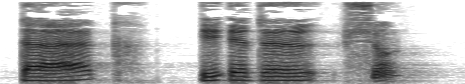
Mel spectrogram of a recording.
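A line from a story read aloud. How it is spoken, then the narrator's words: Calm question. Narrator (Russian): спокойно спросил дровосек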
